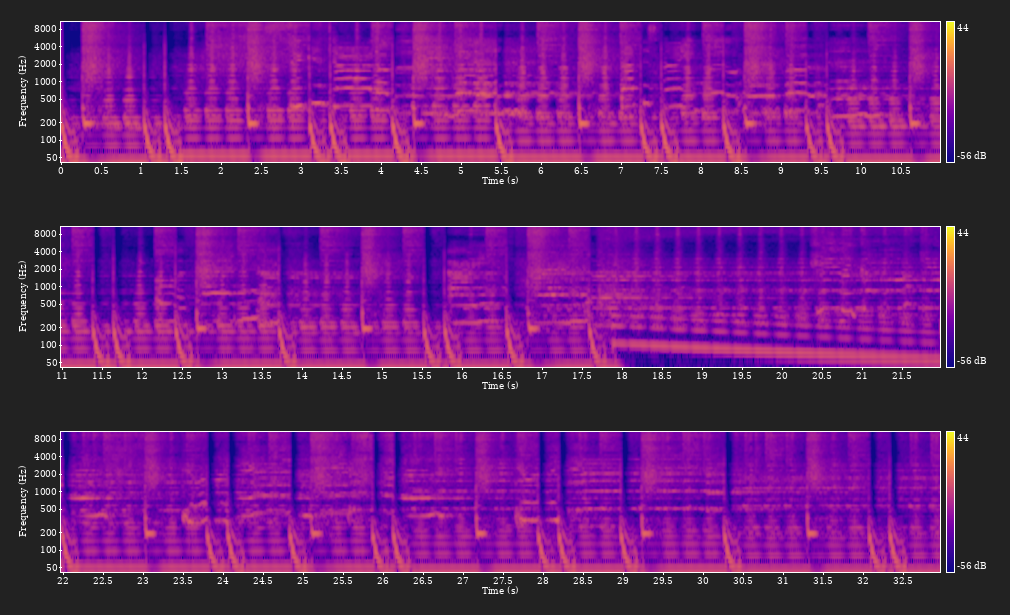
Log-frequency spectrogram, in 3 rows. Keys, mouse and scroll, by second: 1.6 KP_7, 2.1-2.4 scroll down 2, 2.4 shift+middle click, 3.1-3.7 scroll up 1, 3.7 click, 4.5 s, 6.2 s, 7.7 click, 8.2 s, 9.9 click, 10.2 s, 11.2 click, 11.5 s, 12.1 shift+middle click, 12.8 click, 13.2 s, 14.2 click, 14.5 s, 15.2 shift+middle click, 15.5-16.1 scroll up 2, 16.1 click, 16.7 s, 17.5 click, 17.8 s, 18.9 click, 19.4 s, 20.0 s, 20.8 shift+middle click, 21.1 click, 21.4 s, 22.2 scroll down 2, 22.5-23.5 middle drag, 23.5 alt+z, 24.4-24.8 shift+middle drag, 24.8 Tab, 25.0 click, 25.2-25.7 middle drag, 25.7 scroll up 4, 25.9 middle click, 26.5 scroll up 1, 26.7-27.8 middle drag, 27.8 scroll down 3, 27.9-32.9 middle drag.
